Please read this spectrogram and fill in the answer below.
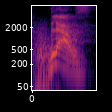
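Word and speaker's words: blouse: والبلوزه اسمها بلاوز، بلاوز. مش ب. خلي بالك في فرق ما بين البي والبي، ملناش دعوه بدي، عايزين بلاوز، بلاوز.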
